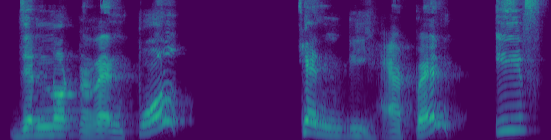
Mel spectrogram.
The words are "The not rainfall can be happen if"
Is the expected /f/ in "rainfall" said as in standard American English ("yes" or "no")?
no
